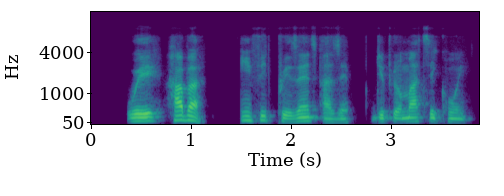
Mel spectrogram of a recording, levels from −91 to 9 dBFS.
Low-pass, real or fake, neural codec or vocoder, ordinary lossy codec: 7.2 kHz; fake; codec, 16 kHz, 1 kbps, X-Codec, WavLM features, trained on Multilingual LibriSpeech; Opus, 32 kbps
